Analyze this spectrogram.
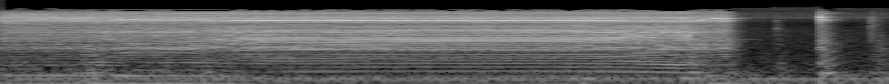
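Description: A power drill whirs steadily close by, then stops.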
